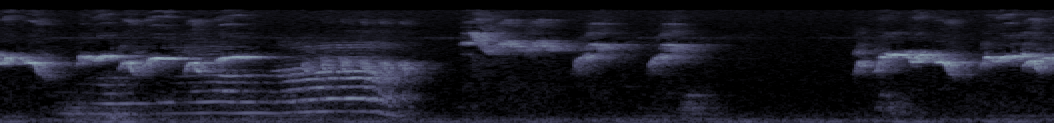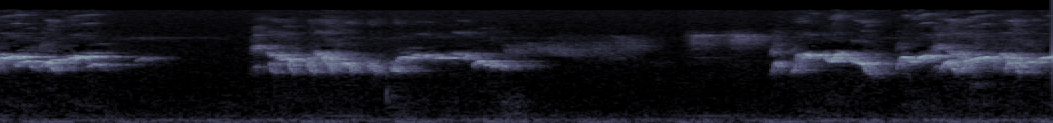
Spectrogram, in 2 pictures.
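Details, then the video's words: Orange-headed thrush from Indonesia in persistent, open 'ngeplong' song: dense bursts of varied, warbled, slurred phrases, a ladder of stacked tones early on, then pauses of about a second between loud runs. "PASTOL NGEPLONG NGOTOT"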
